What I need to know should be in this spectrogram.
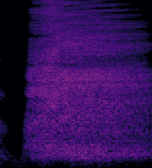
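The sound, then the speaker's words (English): A single long, deep breath drawn in during a group breathing exercise: a steady, airy rush that swells quickly and holds for about two seconds, then eases slightly. No talk over it. “Let's everybody take a deep breath. Breathe out. Let's do that again. Breathe in.”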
